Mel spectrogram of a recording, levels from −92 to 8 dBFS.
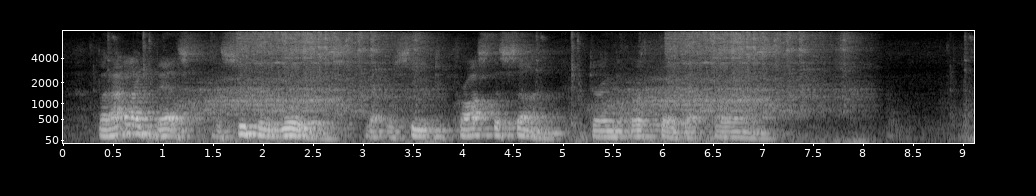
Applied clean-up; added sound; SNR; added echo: none; Sliding door; 12 dB; reverberation time 1.0 s.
